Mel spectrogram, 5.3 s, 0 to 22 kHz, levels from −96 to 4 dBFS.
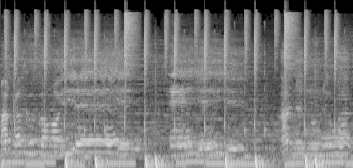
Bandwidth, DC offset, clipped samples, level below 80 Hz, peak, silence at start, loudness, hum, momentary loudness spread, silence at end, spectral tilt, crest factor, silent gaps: over 20 kHz; 0.3%; 0.2%; -24 dBFS; 0 dBFS; 0 s; -13 LUFS; none; 5 LU; 0 s; -3 dB/octave; 14 dB; none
